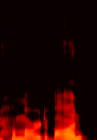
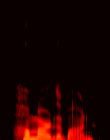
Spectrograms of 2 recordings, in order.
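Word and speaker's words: Khamar-Daban: you might be confused about why we're pronouncing it Hamar Daban. The most popular spelling is actually spelled K-A-M-A-R Daban. – Mm. – And then the second most popular is C-H-A-M-A-R Daban. So when you're listening to English-speaking people talk about this story, a lot of them will say Kamar Daban or mm-hmm. Chamar Daban. – Mm. – But as we just heard from the song, it's pronounced Hamar Daban. – Right. – Like an H noise.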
